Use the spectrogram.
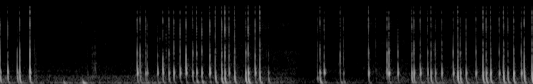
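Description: Fingernails tap and scratch a smartphone's clear plastic case and its camera lenses while the phone is held close to a mirror. Bursts of quick, sharp clicking taps come in rapid runs with short pauses between them, each tap dry with a slight hollow plastic tone.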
